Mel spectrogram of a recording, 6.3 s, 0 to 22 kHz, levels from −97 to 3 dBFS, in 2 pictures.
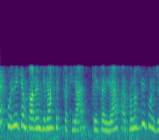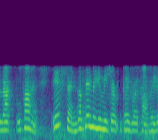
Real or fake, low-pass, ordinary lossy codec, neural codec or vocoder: fake; 3.6 kHz; none; codec, 24 kHz, 0.9 kbps, WavTokenizer, medium music audio release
